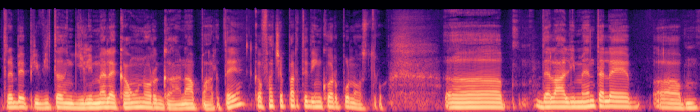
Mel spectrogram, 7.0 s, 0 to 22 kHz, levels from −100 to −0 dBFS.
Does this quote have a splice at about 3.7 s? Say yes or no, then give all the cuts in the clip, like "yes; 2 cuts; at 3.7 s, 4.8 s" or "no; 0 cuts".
no; 0 cuts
